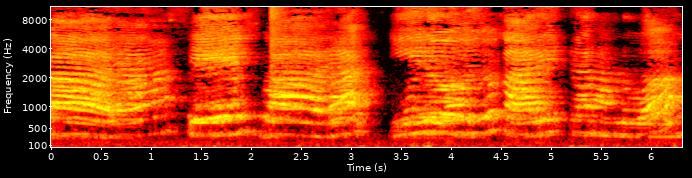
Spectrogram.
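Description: Children's voices reciting short phrases, about five lines with brief pauses between them.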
